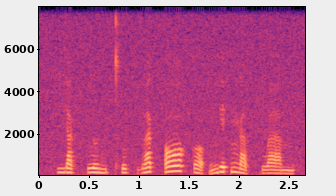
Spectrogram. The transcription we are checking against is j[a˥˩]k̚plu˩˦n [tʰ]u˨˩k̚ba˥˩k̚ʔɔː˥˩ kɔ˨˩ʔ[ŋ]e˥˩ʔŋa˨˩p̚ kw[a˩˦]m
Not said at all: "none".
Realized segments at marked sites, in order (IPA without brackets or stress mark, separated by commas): a˨˩, tʰ, ŋ, a˧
